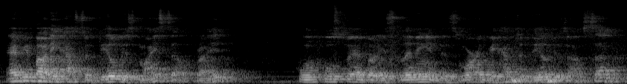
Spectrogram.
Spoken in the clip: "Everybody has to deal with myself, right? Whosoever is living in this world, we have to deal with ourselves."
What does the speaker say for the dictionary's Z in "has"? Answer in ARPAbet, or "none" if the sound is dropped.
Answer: S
